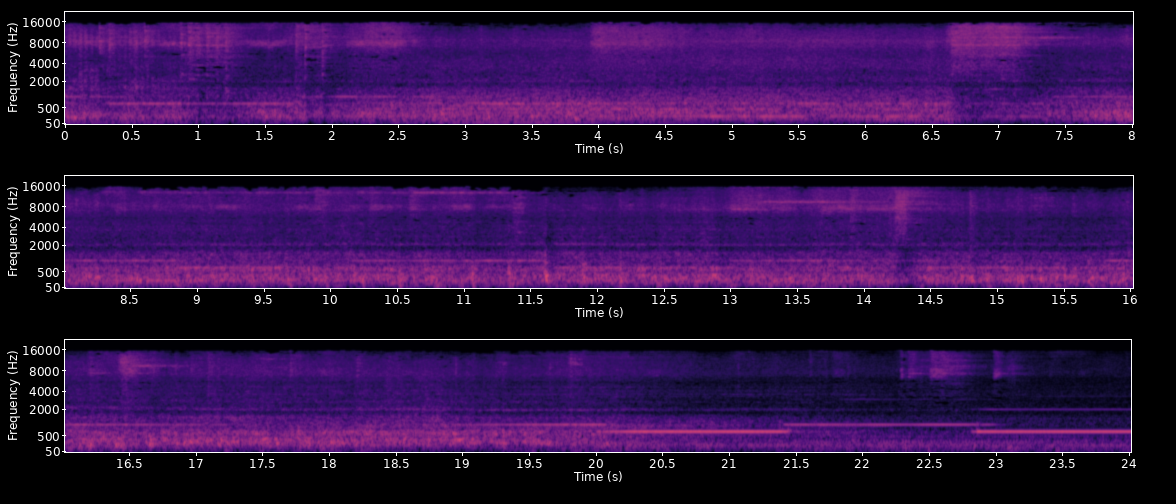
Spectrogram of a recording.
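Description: A passenger train rumbles past close by, its wheels clattering over the rail joints.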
